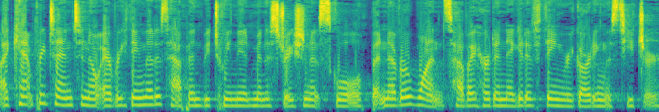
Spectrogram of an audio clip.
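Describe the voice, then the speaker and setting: A woman's medium-pitched, very fast delivery with hardly any pauses, monotone, flat intonation, very even loudness and noticeable background noise. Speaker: parent giving public comment. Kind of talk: public comment read from prepared statement. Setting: school board meeting room. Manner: soft-spoken.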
